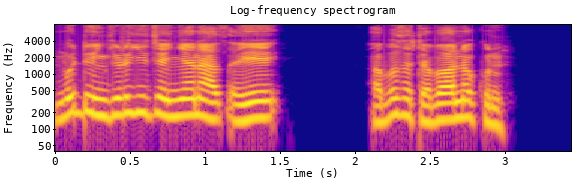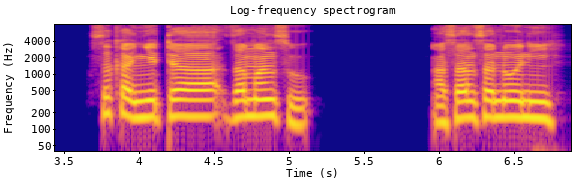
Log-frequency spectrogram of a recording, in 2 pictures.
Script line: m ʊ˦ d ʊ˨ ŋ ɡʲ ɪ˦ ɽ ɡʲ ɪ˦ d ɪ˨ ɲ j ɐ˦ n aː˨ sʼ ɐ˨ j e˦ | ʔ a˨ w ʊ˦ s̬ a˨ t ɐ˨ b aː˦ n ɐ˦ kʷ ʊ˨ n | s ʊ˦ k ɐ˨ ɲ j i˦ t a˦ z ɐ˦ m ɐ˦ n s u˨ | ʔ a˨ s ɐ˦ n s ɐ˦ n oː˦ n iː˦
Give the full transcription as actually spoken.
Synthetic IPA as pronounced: m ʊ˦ d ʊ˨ ŋ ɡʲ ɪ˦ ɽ ɡʲ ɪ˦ d͡ʒ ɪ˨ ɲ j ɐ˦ n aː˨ sʼ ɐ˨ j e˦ | ʔ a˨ b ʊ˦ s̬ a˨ t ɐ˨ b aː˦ n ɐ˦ kʷ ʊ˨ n | s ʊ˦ k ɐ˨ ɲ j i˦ t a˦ z ɐ˦ m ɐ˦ n s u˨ | ʔ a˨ s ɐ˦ n s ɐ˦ n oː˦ n iː˦

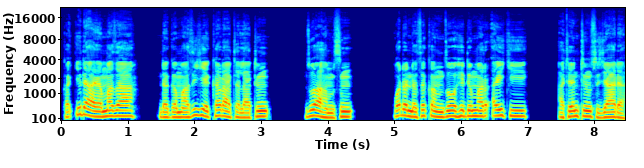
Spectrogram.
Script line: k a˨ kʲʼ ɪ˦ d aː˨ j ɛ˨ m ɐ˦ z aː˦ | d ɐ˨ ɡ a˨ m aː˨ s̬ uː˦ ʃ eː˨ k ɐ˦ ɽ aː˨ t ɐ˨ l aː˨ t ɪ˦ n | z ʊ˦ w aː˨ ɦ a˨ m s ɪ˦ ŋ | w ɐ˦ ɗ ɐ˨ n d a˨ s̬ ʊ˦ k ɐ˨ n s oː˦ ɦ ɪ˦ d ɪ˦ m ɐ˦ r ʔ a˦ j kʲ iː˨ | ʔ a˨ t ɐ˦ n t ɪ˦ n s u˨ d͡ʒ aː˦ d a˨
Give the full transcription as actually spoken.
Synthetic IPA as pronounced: k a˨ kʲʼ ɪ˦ d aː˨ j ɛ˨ m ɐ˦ z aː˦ | d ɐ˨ ɡ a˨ m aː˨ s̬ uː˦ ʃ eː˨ k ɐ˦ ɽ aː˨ t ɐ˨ l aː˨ t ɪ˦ n | z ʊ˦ w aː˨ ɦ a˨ m s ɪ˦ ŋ | w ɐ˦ ɗ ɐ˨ n d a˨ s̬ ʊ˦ k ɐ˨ n z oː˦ ɦ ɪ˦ d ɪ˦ m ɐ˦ r ʔ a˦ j kʲ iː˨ | ʔ a˨ t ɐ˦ n t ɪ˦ n s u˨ d͡ʒ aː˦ d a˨

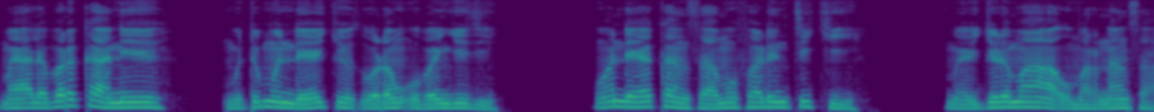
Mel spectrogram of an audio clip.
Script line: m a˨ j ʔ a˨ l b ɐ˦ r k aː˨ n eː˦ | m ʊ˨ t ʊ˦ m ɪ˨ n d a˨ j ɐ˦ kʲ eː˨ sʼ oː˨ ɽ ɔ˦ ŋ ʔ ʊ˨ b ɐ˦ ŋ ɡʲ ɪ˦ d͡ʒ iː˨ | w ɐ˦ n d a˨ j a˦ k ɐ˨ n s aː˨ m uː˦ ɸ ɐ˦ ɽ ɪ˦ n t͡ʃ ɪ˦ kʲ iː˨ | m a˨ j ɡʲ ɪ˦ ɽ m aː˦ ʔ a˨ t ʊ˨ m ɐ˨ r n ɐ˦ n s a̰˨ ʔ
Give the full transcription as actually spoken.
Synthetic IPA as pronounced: m a˨ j ʔ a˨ l b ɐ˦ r k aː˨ n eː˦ | m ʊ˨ t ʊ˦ m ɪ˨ n d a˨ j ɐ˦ kʲ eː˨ sʼ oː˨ ɽ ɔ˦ ŋ ʔ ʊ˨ b ɐ˦ ŋ ɡʲ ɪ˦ d͡ʒ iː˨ | w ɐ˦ n d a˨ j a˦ k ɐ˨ n s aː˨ m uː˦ ɸ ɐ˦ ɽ ɪ˦ n t͡ʃ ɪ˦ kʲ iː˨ | m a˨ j ɡʲ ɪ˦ ɽ m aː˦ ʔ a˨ ʔ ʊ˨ m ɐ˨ r n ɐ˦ n s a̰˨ ʔ

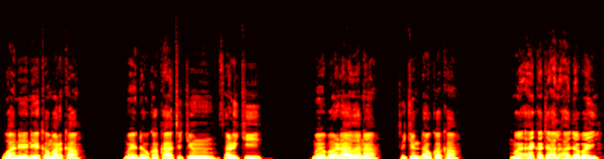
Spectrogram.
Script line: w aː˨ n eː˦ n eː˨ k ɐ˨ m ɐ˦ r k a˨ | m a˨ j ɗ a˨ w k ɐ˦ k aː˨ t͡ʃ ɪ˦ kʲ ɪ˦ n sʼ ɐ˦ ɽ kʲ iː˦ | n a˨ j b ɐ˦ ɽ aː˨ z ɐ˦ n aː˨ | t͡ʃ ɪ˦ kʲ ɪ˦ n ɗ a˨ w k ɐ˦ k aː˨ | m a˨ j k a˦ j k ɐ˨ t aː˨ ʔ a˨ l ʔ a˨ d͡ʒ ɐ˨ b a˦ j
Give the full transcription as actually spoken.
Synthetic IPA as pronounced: w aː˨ n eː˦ n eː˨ k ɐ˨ m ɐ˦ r k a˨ | m a˨ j ɗ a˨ w k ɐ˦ k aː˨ t͡ʃ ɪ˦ kʲ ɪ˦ n sʼ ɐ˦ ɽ kʲ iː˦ | m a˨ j b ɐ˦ ɽ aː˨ z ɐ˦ n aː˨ | t͡ʃ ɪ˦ kʲ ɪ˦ n ɗ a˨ w k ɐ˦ k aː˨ | m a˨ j ʔ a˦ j k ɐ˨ t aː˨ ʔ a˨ l ʔ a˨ d͡ʒ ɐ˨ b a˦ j

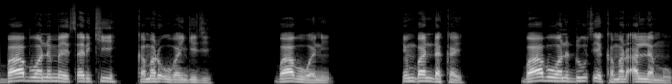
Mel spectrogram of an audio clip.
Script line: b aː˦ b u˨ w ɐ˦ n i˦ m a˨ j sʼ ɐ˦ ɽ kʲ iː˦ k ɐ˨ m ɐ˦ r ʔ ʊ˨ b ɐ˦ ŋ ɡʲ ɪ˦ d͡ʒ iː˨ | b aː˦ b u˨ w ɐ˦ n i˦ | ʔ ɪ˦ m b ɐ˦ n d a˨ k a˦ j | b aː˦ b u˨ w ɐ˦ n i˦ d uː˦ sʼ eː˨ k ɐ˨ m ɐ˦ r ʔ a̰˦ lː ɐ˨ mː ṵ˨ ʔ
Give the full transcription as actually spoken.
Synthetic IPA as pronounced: b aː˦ b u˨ w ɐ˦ n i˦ m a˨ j sʼ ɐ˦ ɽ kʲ iː˦ k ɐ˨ m ɐ˦ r ʔ ʊ˨ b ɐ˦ ŋ ɡʲ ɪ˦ d͡ʒ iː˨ | b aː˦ b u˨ w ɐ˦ n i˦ | ʔ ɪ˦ m b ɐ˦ n d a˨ k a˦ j | b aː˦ b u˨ w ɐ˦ n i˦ d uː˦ sʼ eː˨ k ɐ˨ m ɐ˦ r ʔ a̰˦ lː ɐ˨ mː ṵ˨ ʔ

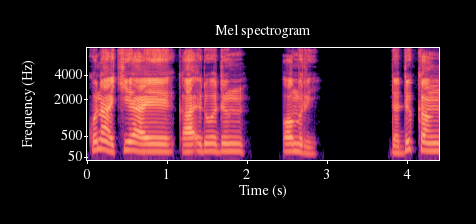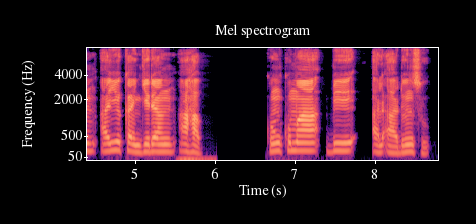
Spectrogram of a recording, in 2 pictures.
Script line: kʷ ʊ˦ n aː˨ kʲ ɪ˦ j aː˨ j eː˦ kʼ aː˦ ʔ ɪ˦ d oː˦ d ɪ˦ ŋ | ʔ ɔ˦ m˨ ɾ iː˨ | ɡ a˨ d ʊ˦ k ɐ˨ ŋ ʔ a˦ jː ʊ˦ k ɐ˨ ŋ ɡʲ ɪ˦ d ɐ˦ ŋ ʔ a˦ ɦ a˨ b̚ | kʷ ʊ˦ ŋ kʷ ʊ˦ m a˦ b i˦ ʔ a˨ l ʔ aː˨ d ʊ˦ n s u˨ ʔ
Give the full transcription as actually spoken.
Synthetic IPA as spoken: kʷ ʊ˦ n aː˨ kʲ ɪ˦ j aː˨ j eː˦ kʼ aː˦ ʔ ɪ˦ d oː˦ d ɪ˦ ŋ | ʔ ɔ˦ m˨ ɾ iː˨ | d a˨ d ʊ˦ k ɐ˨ ŋ ʔ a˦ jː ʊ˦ k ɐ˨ ŋ ɡʲ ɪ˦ d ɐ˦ ŋ ʔ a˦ ɦ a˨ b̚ | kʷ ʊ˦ ŋ kʷ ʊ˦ m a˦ b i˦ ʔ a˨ l ʔ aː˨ d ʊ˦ n s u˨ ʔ

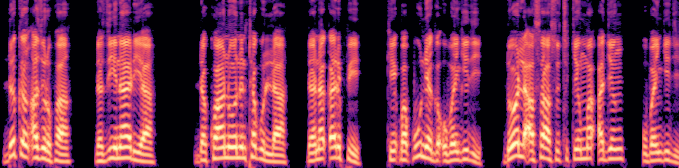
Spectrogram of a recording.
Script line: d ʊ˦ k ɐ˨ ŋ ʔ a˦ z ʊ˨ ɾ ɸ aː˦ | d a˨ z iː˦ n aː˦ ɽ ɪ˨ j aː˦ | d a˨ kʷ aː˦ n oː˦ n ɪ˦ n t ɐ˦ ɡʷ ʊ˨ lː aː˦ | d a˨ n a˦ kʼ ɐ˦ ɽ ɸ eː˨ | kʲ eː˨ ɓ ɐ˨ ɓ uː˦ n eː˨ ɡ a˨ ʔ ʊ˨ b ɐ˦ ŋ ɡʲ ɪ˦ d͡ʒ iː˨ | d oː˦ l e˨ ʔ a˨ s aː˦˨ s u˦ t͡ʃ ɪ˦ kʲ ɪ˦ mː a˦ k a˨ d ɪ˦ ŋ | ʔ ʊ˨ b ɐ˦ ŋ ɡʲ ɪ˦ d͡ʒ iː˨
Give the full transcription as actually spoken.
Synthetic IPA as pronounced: d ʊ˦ k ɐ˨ ŋ ʔ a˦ z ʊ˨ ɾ ɸ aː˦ | d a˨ z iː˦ n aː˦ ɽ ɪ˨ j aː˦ | d a˨ kʷ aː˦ n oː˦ n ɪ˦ n t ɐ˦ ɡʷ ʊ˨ lː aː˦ | d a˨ n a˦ kʼ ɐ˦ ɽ ɸ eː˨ | kʲ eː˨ ɓ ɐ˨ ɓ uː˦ n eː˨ ɡ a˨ ʔ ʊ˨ b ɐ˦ ŋ ɡʲ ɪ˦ d͡ʒ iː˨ | d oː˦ l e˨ ʔ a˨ s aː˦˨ s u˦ t͡ʃ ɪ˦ kʲ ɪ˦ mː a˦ ʔ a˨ d͡ʒ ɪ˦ ŋ | ʔ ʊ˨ b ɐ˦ ŋ ɡʲ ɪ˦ d͡ʒ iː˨

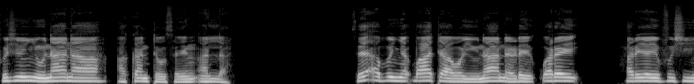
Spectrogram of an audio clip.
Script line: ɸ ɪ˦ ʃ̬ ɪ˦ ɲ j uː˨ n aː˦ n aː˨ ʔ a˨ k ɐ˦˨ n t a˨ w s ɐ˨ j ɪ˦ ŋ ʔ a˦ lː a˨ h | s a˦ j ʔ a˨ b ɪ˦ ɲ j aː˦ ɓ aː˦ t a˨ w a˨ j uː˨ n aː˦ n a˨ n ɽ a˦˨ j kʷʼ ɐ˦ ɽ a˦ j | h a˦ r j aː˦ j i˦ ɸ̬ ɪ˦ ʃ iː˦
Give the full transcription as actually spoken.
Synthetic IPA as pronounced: ɸ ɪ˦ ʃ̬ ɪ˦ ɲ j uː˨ n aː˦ n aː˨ ʔ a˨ k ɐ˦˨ n t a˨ w s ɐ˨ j ɪ˦ ŋ ʔ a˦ lː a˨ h | s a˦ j ʔ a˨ b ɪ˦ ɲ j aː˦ ɓ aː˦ t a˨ w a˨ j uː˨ n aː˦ n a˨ ɽ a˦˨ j kʷʼ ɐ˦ ɽ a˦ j | h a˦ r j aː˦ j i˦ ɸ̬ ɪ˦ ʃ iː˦

